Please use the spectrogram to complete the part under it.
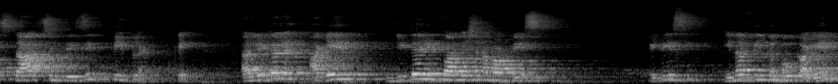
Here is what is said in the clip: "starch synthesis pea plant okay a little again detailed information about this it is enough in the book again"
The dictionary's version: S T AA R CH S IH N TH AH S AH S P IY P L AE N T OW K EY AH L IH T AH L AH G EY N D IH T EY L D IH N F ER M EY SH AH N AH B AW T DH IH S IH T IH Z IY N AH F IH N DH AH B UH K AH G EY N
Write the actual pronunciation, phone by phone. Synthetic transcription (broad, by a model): S T AA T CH S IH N T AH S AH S P IY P L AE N OW K EY AH L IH T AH L AH G EY N D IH T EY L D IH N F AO M EY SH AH N AH B AW T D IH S IH T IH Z IY N AH F IH N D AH B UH K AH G EY N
